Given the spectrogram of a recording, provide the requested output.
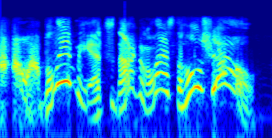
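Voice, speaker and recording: Sound effects play in the background as a man does a put-on character voice. His pitch is extremely high, his pace fairly quick. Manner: silly, exaggerated.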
